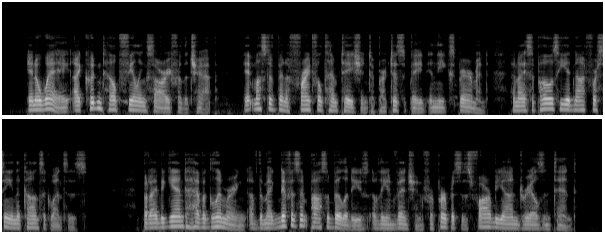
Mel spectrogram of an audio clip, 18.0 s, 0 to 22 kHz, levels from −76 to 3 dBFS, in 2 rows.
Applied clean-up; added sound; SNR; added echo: none; none; none; none.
